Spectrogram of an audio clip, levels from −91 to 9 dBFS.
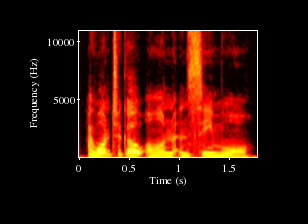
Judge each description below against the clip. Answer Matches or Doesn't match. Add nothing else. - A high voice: Matches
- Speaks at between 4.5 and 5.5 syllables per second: Matches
